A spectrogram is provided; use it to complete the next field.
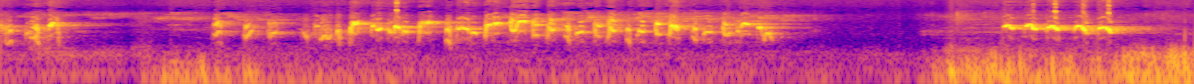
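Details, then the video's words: Yellow-vented bulbul giving 'uplik uplik' fighting song: a long, jumbled run of rapid chirps and warbles, a pause, then a short buzzy trill over low rumbling background noise. "trucukan gacor UPLIK UPLIK TARUNG"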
